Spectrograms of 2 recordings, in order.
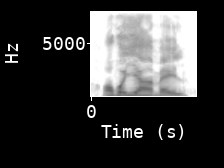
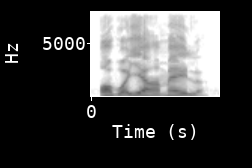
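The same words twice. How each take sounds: First: Curt secretary shooing him away; cold dismissive fall on envoyez; dismissive brush-off. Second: Said in the usual way. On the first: Retold or imitated. Secretary brushing off a caller, dismissive.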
